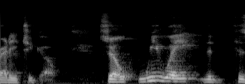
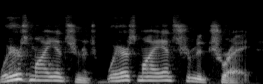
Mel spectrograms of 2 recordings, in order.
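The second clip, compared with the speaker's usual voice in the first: high, acted-out, screamed put-on voice; 7 semitones higher than usual. Retelling a surgery where the doctor screamed at nurses: imitating a doctor screaming. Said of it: "the doctor starts screaming at one of the nurses".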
